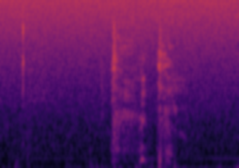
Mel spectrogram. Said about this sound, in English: I'm in my basement right now. I'm doing this and I'm pacing. And I'm literally, like, breathing kind of heavy because I'm a fat guy and I'm pacing. And it keeps making me cough, and it makes me think, this basement's probably got dust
